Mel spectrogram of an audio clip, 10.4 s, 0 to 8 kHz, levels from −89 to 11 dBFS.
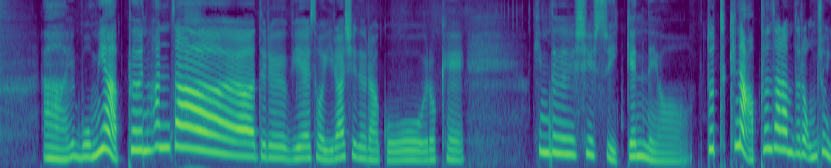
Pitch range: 185-280 Hz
